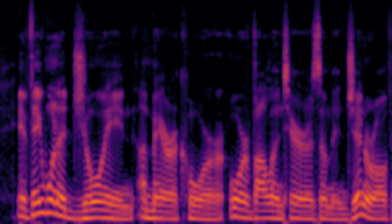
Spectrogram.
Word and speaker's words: AmeriCorps: So sometimes people say AmeriCorps. We don't do that, but it is AmeriCorps.gov.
